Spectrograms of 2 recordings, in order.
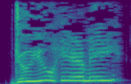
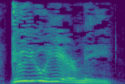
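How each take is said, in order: First: Very high, loud rising shout; furious aunt. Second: High, loud falling demand; stern aunt. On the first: Aunt demanding nephew obey, shouting angrily. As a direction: yell the question for an answer. Aunt repeats, more forceful. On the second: Aunt ordering nephew to heed her, stern. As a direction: demand his attention firmly. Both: Acted.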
